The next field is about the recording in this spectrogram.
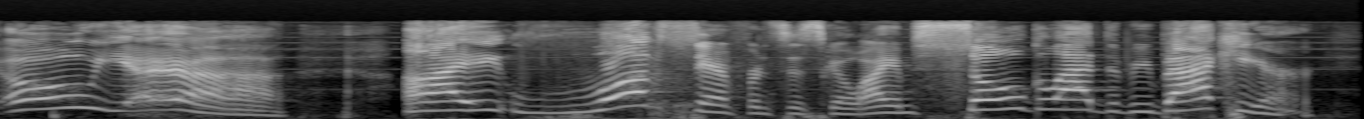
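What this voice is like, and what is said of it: Sarcastic, insincere delivery. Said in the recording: “Can you hear in my voice how I'm lying to you?”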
